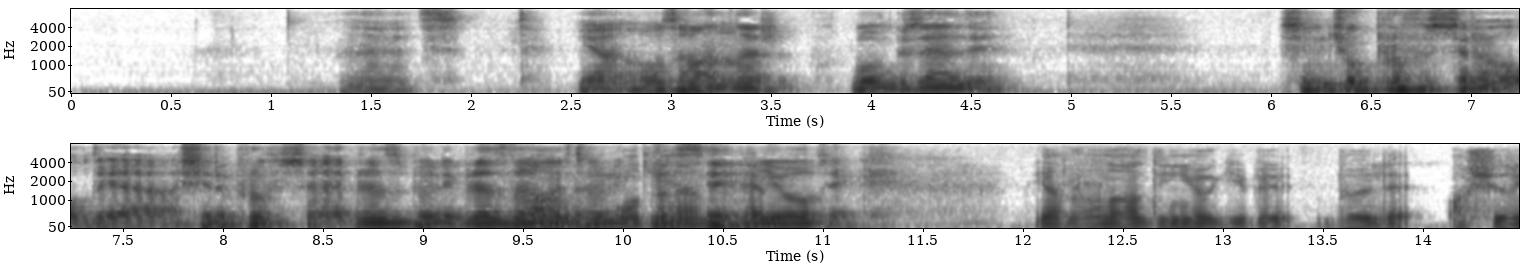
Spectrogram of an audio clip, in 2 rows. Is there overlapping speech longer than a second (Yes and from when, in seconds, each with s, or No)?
Yes, from 9.5 s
